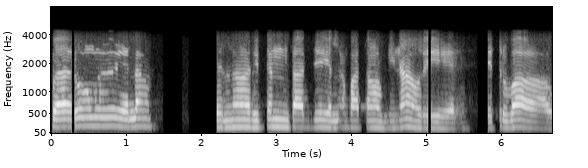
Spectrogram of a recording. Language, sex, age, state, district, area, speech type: Tamil, male, 18-30, Tamil Nadu, Sivaganga, rural, conversation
